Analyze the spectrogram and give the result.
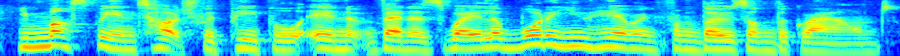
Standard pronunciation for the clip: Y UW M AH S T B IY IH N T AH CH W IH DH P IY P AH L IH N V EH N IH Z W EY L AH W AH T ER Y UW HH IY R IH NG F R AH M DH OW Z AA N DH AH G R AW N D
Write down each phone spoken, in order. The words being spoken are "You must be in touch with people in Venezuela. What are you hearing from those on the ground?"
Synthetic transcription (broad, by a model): Y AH M AH S B IY IH N T AH CH W IH DH P IY P AH L IH N V EH N IH Z W EY L AH W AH T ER Y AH HH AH R IH NG F R AH M DH OW Z N DH AH G R AW N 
